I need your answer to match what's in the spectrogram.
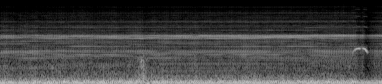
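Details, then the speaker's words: AAON rooftop HVAC unit, where a cracked belt had been found: a low steady hum with a faint constant high tone, running quieter than ever with no rattles or grinding; normal running. "and this one's running quieter than ever I can even hear it"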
